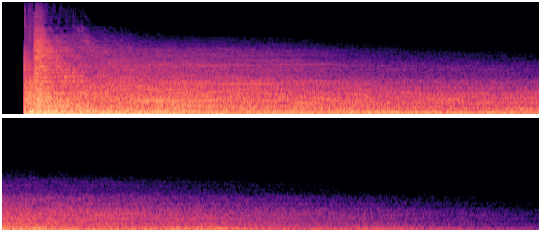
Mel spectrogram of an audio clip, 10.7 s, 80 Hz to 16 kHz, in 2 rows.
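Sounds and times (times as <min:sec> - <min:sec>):
metallic low-frequency impact: 0:00.2 - 0:07.6.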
